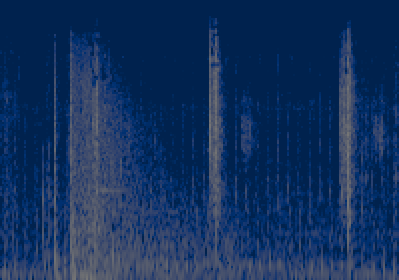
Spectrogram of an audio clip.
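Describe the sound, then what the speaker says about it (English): Shotgun blasts during a door breach in the video game Call of Duty Black Ops Cold War: three sharp, separate shots roughly a second and a half apart, fairly quiet against a low background. "I'm gonna breach it with a shotgun"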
